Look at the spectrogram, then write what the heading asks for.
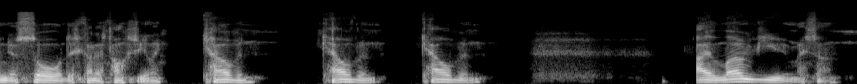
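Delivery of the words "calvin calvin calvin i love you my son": very slow, gentle, still voice. Telling a podcast host about an inner voice speaking to you, still soft voice. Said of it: "that still soft voice in your heart".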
